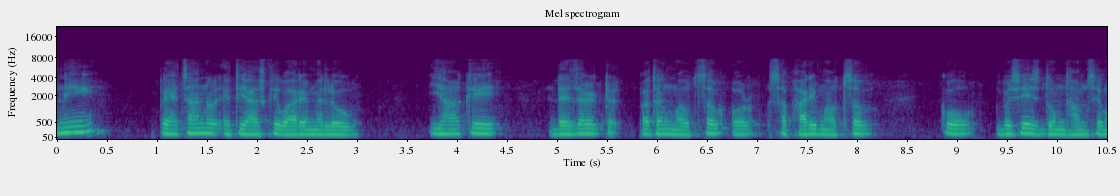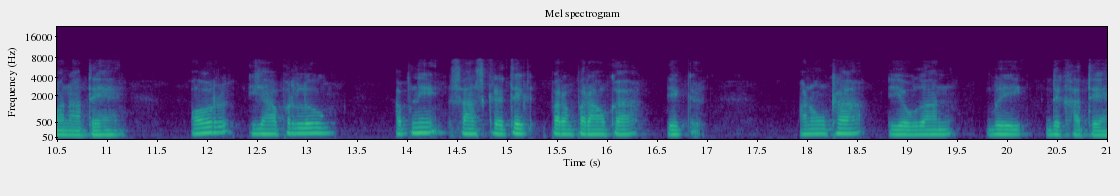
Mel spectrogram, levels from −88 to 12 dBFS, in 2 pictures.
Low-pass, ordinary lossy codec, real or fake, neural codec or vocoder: none; none; fake; codec, 16 kHz, 4.8 kbps, FACodec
